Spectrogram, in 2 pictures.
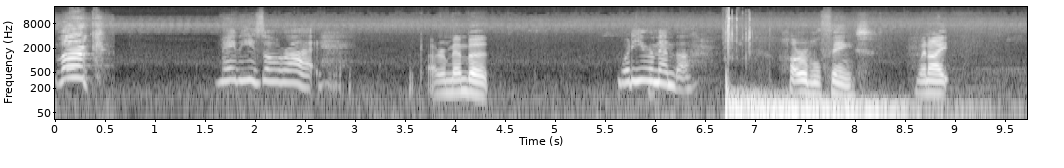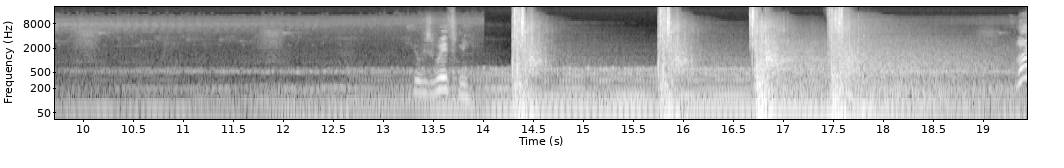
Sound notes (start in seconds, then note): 6.7 gun cocking; 6.7 tense music; 9.9 eerie music; 14.4 eerie music; 14.4 shots firing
